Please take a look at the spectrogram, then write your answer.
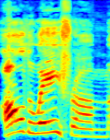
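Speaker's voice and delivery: booming game show host intro; high, loud hype-man announcement; announcer voice. Pretend.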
